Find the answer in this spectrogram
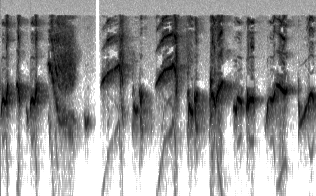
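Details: Oriental magpie-robin song used to train other magpie-robins and spur them to sing hard. A rapid, varied stream of slurred rising whistles and short chirps follows with almost no gaps, each note sharp and clear, without background noise.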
